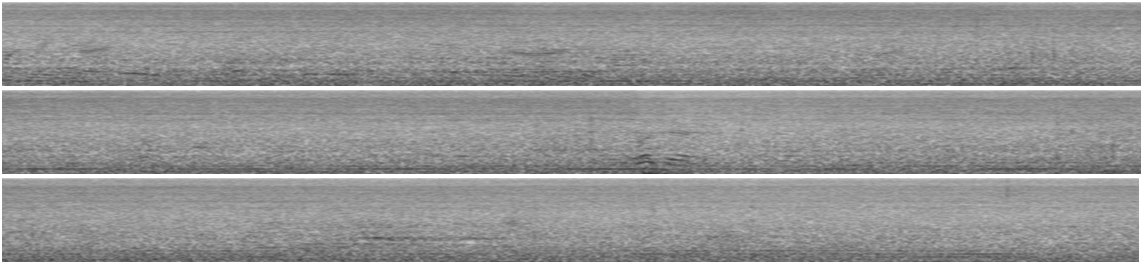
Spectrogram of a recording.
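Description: A train's engine hums steadily in a large echoing hall.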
